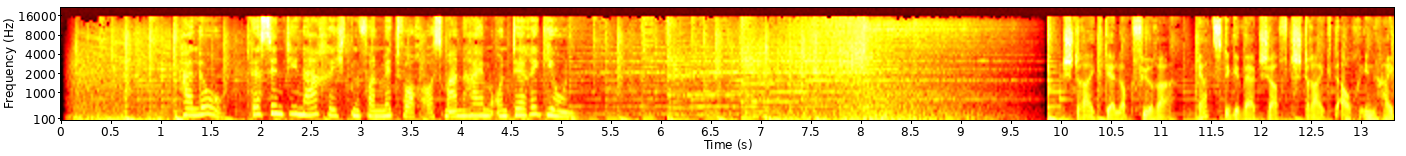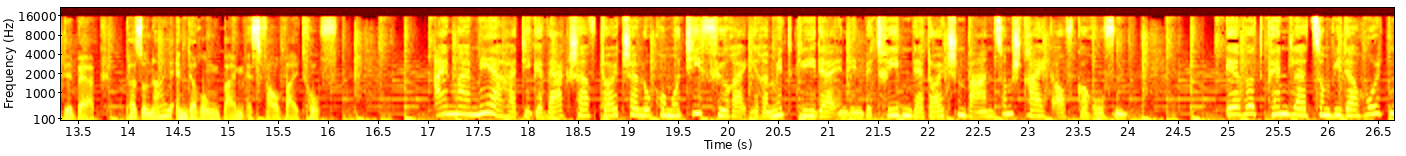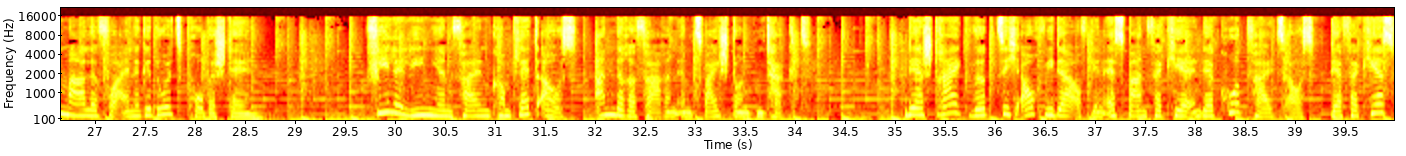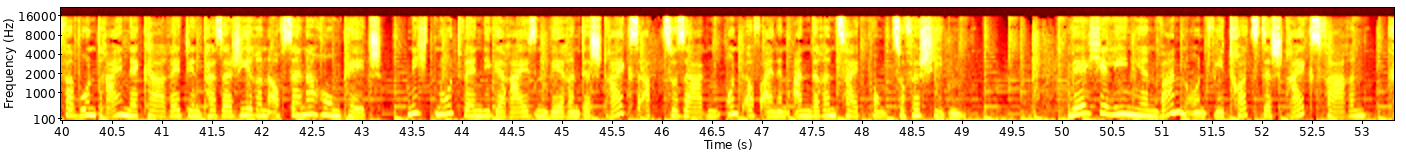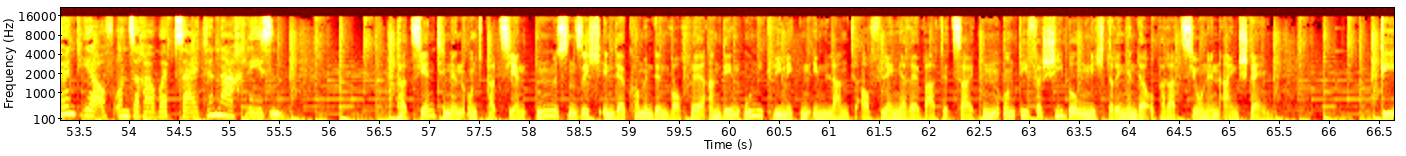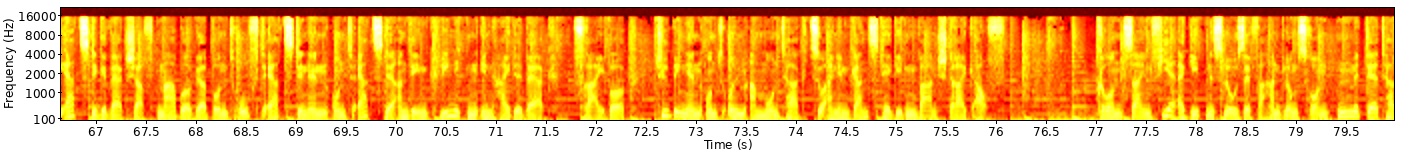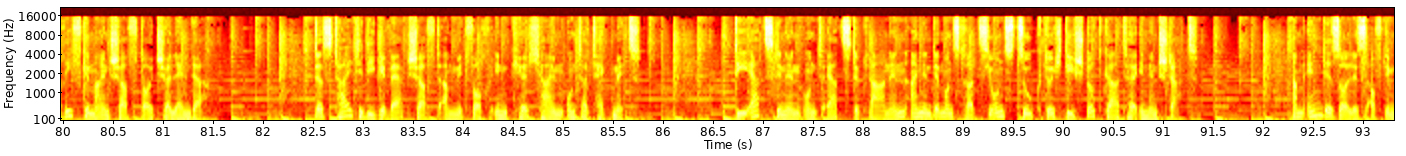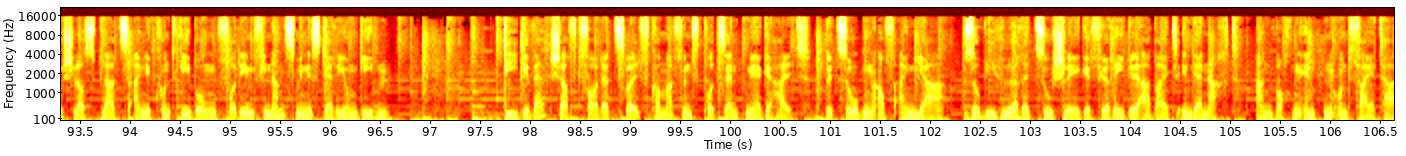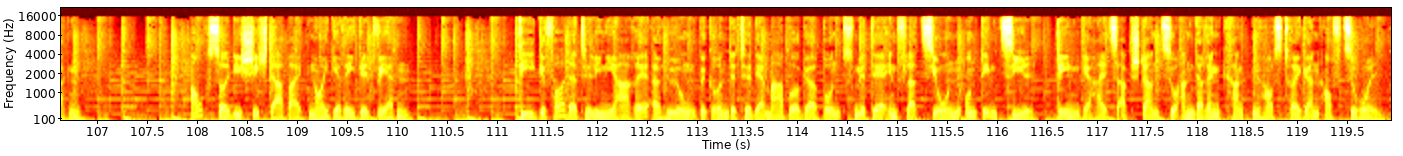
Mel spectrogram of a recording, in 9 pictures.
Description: Der Nachrichten-Podcast des MANNHEIMER MORGEN
Nachrichten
